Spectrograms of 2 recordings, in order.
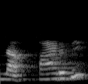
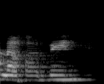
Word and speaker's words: Labfarve: te cuento Pues que nosotros le decimos la farde como con el acento en la segunda pero está muy bien No te preocupes porque muchas personas lo conocen como la farden y además como que ese nombre le suena más familiar como si fera un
